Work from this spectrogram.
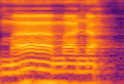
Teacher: ma'manah ibdalul hamzati alifan tukar hamzah alif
